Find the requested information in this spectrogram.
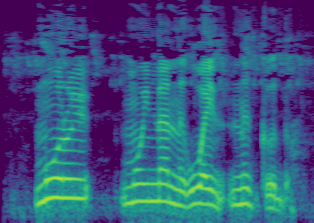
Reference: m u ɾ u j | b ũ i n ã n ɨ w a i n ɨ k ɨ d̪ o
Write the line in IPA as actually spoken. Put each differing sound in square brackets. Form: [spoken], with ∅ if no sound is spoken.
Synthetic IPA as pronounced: m u ɾ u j | [m] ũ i n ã n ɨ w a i n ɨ k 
